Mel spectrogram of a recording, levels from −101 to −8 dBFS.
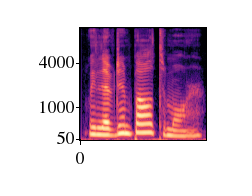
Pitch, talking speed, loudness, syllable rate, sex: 200 Hz, 190 wpm, -16 LUFS, 7.3 syllables/s, female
